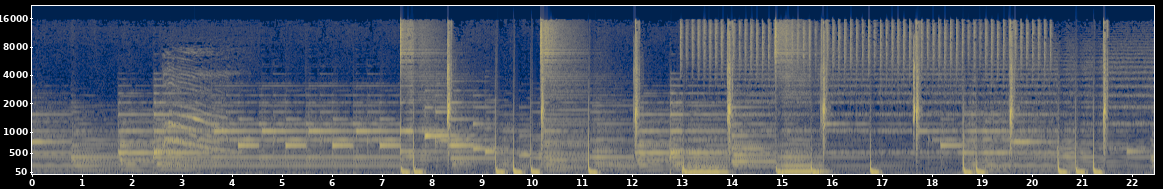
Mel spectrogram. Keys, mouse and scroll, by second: 0.9 click, 1.3 scroll down 1, 1.8 middle click, 1.8-2.6 scroll down 2, 3.7 F3, 4.3 middle click, 4.4-5.2 scroll up 2, 5.8 click, 8.4 double click, 11.8 click, 13.0 middle click, 13.1 scroll up 1, 14.8 click, 17.3 click, 17.4 w, 20.7-21.1 typing, 22.1 Tab.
